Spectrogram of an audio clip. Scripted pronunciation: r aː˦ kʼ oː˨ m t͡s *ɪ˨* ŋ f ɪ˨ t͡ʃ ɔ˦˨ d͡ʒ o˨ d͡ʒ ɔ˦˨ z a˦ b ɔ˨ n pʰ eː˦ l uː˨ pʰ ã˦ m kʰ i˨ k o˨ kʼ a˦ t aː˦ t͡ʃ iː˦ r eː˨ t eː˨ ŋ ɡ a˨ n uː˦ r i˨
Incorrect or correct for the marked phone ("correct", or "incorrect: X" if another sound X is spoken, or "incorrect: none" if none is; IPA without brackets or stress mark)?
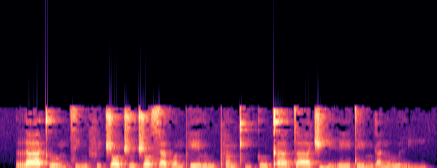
incorrect: i˨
